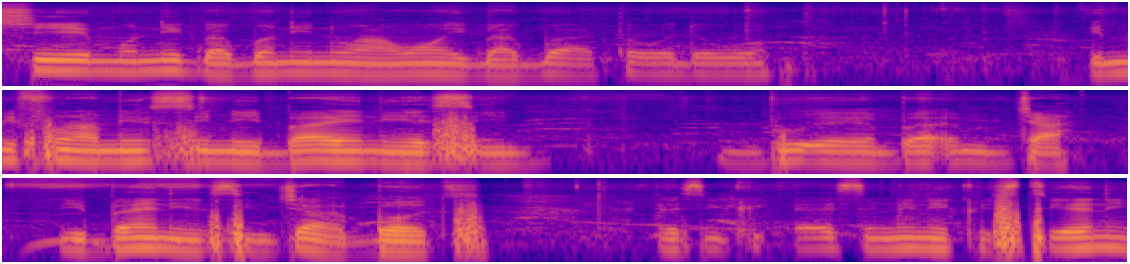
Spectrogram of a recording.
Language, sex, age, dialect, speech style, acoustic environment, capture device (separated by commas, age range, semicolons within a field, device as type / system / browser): Yoruba, male, 18-24, Nigeria - Lagos, relaxed, people talking; music; nature; appliances, mobile / Linux / Chrome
